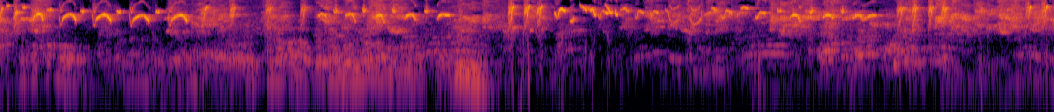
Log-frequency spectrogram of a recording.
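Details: Sunbird known locally as kolibri wulung sings vigorously against a competing bird. High looping whistles and quick sharp chirps run on almost without pause. Low human voices murmur faintly underneath.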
